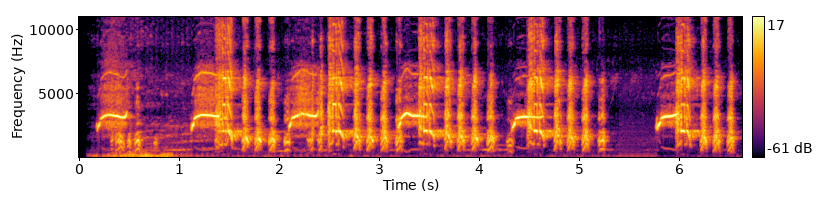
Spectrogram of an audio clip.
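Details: Grey francolin calling in the morning: about six loud, shrill phrases in under seven seconds, each opening with a high whistled note and followed by a quick run of harsh, ringing repeated notes, with short pauses between.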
